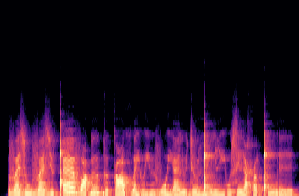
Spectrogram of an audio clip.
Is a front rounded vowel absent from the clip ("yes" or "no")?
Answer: no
